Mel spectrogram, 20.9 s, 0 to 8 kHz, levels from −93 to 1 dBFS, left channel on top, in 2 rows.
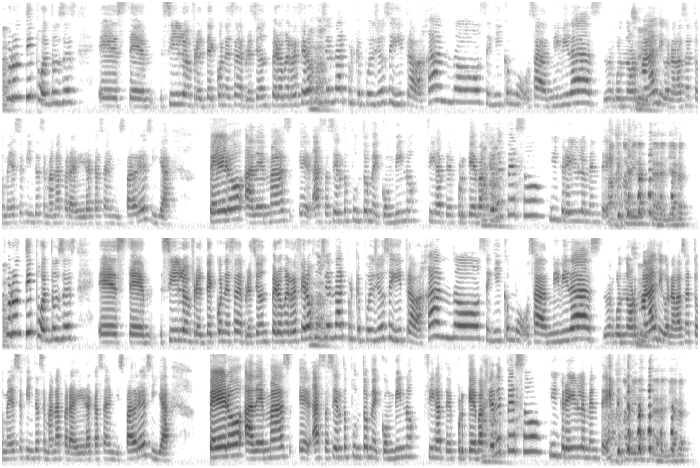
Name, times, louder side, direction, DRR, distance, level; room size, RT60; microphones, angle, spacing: voice 1, 0.0-13.2 13.6-19.6, right 8 dB, 70° right, 0.4 m, -38 dB
voice 2, 17.6-17.9 19.5-20.6, equal, 25° left, 0.4 m, -48 dB
2.6 x 2.2 x 2.8 m
head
